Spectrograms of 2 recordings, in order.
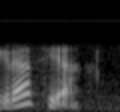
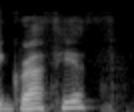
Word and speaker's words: gracias: Gracias, do you both say gracias? – Gracias. Gracias. That C is actually a TH sound, but we keep the S phonetically as the S sound, you know.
